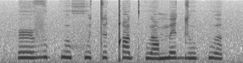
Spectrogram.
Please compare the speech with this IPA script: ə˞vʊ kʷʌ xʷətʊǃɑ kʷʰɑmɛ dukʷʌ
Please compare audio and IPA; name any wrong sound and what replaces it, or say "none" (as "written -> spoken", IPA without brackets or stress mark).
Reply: none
